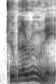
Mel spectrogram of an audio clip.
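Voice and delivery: "Toblerone" said high and loud as "Toobleroonee"; silly pronunciation. Retold or imitated. Boys at the tuck shop mangling the word, silly high voice. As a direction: ham up "Toblerone" with a high silly "roonee" ending. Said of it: "trying to pronounce this word in sillier and sillier ways".

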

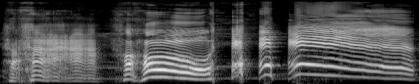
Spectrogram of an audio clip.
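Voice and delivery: hammy evil cackle; villain laugh. Acted. Witch and wizard laughing.

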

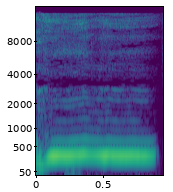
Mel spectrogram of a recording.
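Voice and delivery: high-pitched, drawn-out giggle; teasing giggle. Pretend. Host to blushing freaks out there, teasing giggle. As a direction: giggle high at their expense.

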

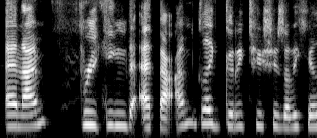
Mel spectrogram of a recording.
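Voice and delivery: ordinary talk, nothing marked

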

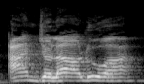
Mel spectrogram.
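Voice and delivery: put-on drawn-out, loud, high Nigerian-accented call; Nigerian parent calling. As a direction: summon your child downstairs in a Nigerian accent. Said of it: "you hear the African accent".

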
